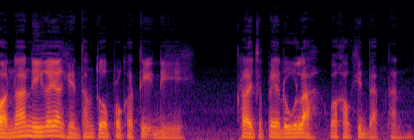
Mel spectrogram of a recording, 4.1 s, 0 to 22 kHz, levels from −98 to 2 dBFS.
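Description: No faults detected in the speech recording: no dropouts, glitches or distortion at any point.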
